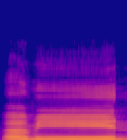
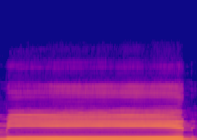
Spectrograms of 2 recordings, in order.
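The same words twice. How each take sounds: First: The first vowel is short, the second long. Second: The first vowel is long, the second long. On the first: "Kalau A-nya pendek. Min-nya panjang" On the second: "A-nya panjang. Min-nya juga panjang"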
